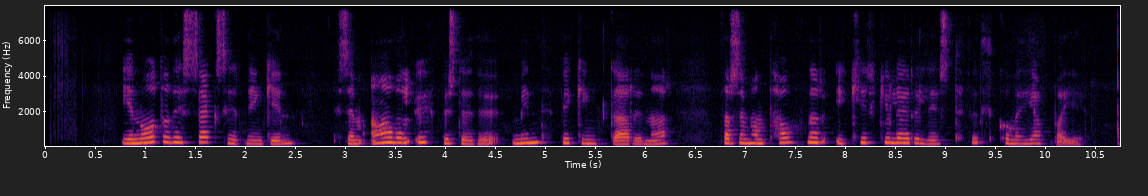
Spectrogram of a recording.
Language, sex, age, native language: Icelandic, female, 20-29, Icelandic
